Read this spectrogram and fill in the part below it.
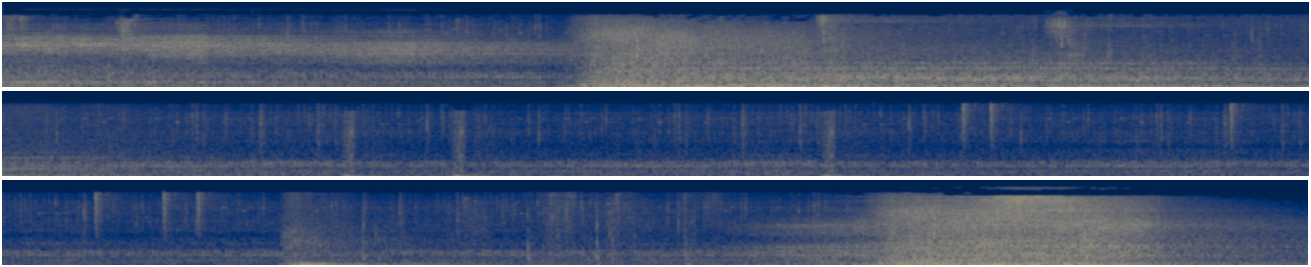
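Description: A bonfire crackles softly.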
